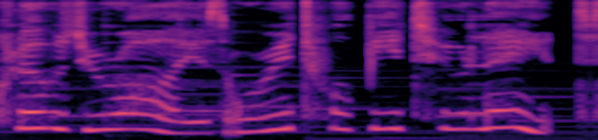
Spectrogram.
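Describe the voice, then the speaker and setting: A woman does a put-on character voice at an extremely high pitch, speaking fairly slowly with fairly even intonation over faint background music, the sound dry and close with no echo. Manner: warning, urgent.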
